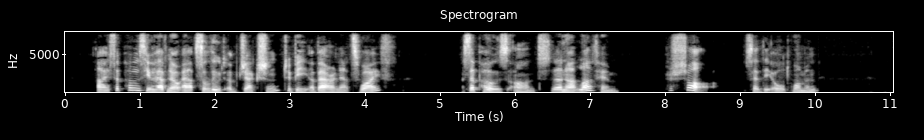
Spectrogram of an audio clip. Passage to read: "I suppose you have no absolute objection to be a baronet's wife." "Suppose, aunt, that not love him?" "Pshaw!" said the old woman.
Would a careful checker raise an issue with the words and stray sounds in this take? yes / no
no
